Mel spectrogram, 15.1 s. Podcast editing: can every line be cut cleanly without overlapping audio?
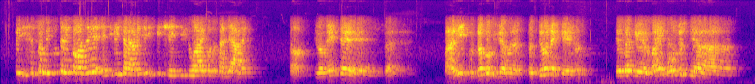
Yes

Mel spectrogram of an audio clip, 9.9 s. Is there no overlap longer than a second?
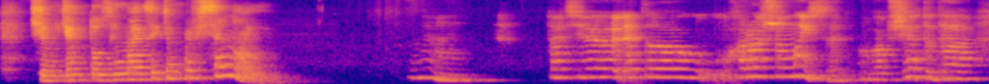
Yes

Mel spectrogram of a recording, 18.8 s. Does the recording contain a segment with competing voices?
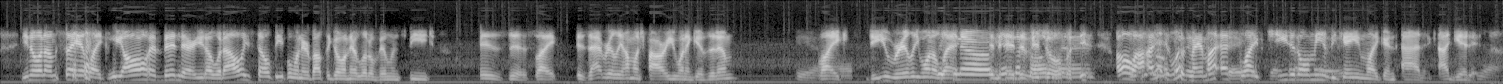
Yes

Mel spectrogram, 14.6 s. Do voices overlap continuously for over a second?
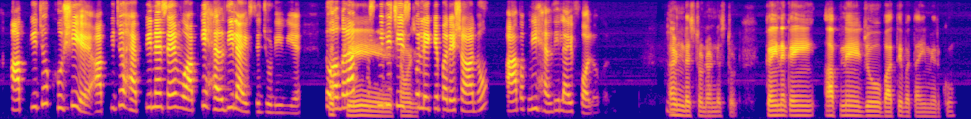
Yes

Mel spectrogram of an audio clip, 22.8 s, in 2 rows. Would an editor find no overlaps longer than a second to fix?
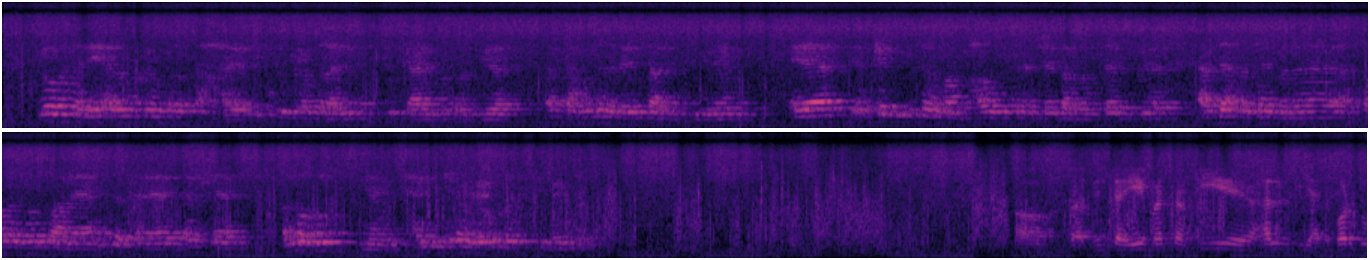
Yes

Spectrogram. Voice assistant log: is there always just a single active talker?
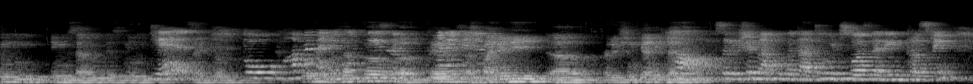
No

